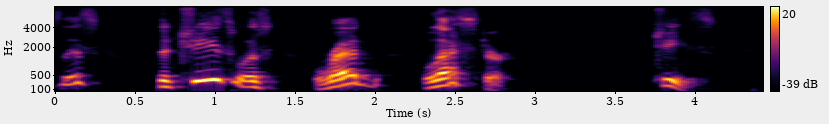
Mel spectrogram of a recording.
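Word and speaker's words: Leicester: okay it's called red Lester cheese and she came up she says is this like Hester that's exactly what she said how do you pronounce is this like Chester is it yeah I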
